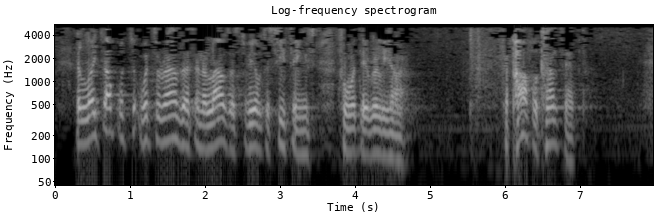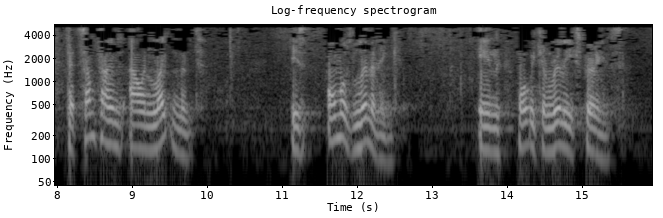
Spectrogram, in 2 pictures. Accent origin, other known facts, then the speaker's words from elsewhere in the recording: United Kingdom; I'm clearly a Brit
